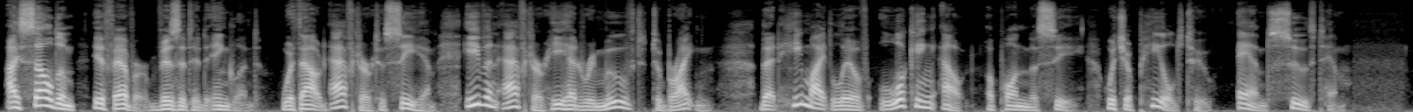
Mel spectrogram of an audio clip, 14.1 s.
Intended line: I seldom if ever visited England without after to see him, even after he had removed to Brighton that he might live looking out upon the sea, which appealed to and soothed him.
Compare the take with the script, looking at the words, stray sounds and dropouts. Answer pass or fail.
pass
